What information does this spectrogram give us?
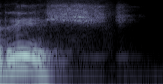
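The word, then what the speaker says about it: ריש: O nome dessa consoante aqui é Resh. Resh. Resh. E ela tem o som de um R. A gente poderia dizer um R fraco, alguns falam um R enrolado.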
